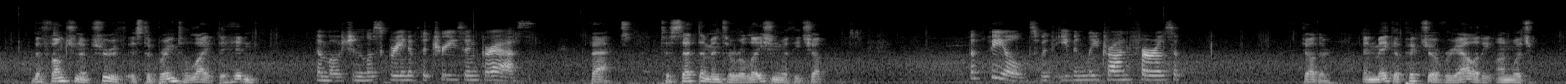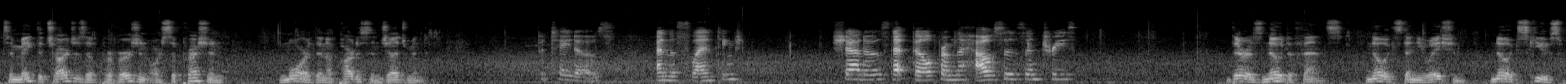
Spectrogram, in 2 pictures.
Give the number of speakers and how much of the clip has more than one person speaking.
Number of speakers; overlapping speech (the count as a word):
two, no overlap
